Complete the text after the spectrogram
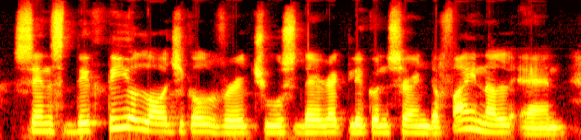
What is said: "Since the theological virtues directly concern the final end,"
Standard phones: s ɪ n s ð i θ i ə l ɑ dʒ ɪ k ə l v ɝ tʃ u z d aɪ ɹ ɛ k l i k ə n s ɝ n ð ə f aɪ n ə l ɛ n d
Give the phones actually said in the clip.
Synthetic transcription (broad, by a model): s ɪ n s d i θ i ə l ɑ dʒ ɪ k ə l v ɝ tʃ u s d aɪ ɹ ɛ k l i k ə n s ɝ n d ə f aɪ n ə l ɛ n d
